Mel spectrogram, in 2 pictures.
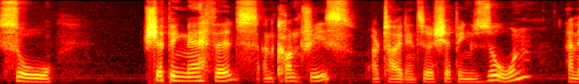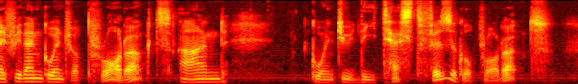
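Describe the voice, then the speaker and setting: A man with a British accent, at a fairly slow pace, with big swings in loudness and a dry, close sound with no echo. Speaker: software developer. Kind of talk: tutorial. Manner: casual, with frequent fillers and restarts.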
